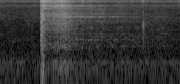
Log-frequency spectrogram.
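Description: A single sharp crack from a compact bullpup PCP air rifle fired at a metal target, followed by a brief ringing tail and a faint second tick a moment later.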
